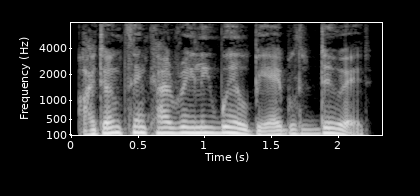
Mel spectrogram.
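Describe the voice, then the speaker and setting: A man's voice: medium pitch, fast talker, mellow, dry recording, dull audio, pitched above the performer's own voice, natural voice. A man voicing a dreamy, anxious young woman with a hesitant, wistful manner in an audiobook.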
